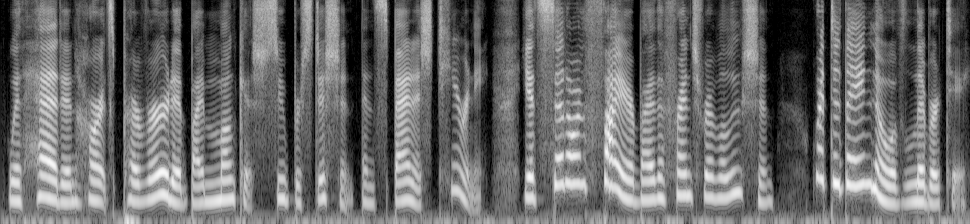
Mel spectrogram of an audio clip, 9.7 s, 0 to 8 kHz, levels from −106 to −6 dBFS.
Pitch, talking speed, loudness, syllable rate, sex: 245 Hz, 155 wpm, -19 LUFS, 4.5 syllables/s, female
